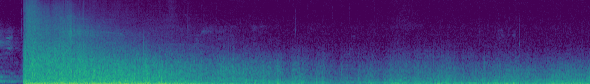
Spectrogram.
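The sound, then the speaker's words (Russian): A hand grenade explodes after its pin is pulled: one sudden, deep and loud boom, followed by a long rumbling decay that lingers for several seconds over a low background noise. “В левую руку гранату, ближе к груди. Выдернул чеку. Раз, два, три.”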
